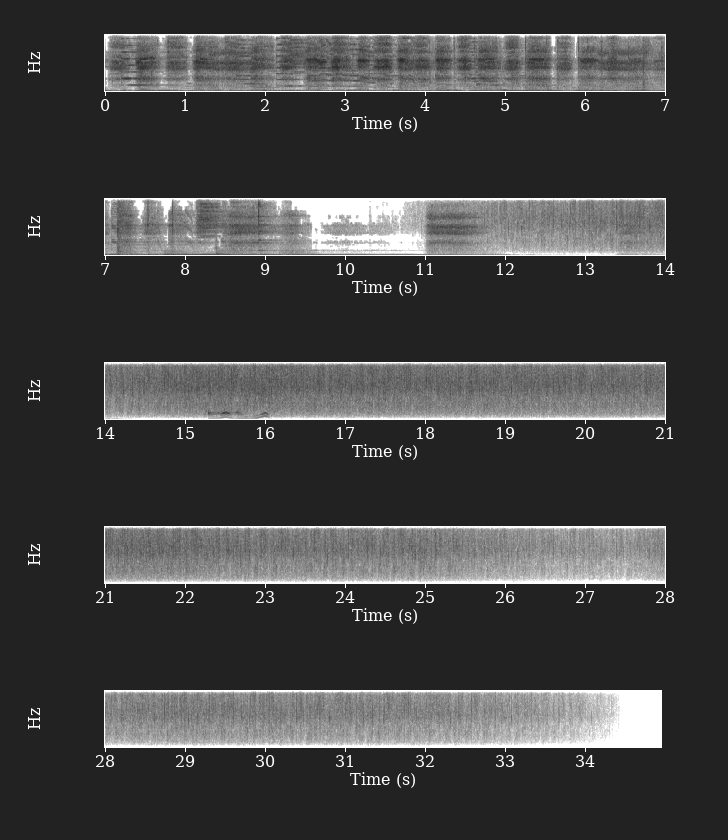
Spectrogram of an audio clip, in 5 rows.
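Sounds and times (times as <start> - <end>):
steady hiss: 11.0 - 34.1.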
